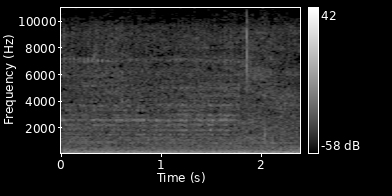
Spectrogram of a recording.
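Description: Music playing quietly from the Toyota Hilux's touchscreen head unit, tuned to an FM radio station, heard inside the cab over a low steady rumble.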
